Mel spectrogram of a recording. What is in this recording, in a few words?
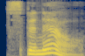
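"spinel", British English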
